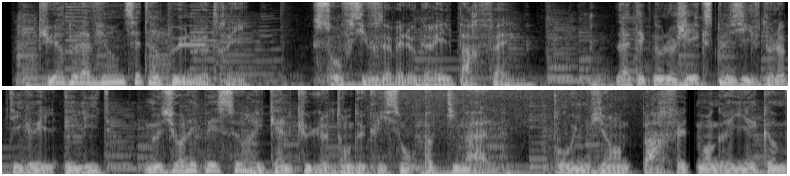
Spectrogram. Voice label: tv vo straight reassuring nice fellow; tefal

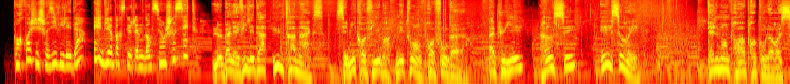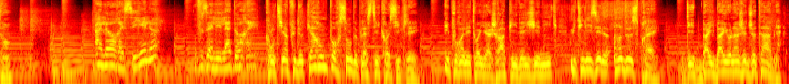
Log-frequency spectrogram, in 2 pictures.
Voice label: tv, warm enthusiastic smile; vileda

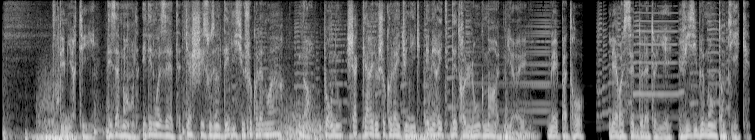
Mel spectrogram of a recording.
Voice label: tv vo warm deep tasty; nestle recettes atelier

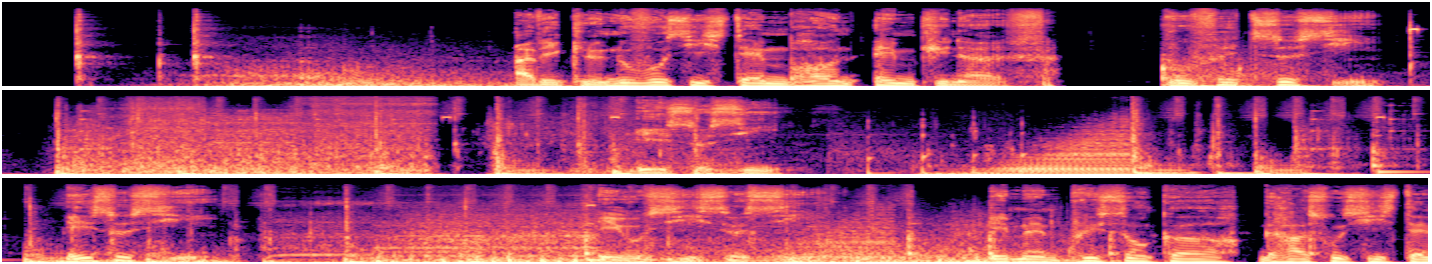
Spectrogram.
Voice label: tv deep strong obvious; braun mq9

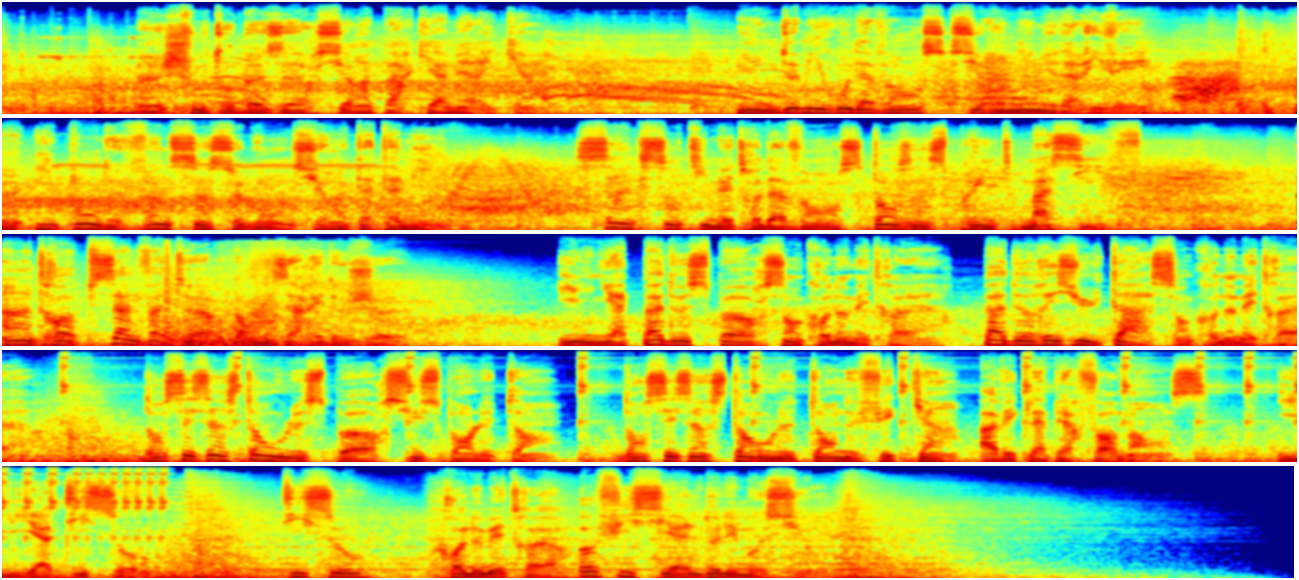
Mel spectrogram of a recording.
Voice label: advert medium low dynamic engaged; tissot

